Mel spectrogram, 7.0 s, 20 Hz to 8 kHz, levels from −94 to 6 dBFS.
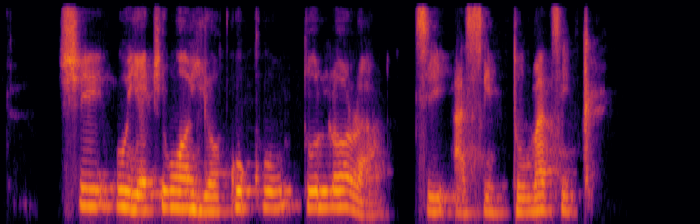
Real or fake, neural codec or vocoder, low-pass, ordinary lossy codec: fake; codec, 24 kHz, 3 kbps, HILCodec; 7.2 kHz; none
